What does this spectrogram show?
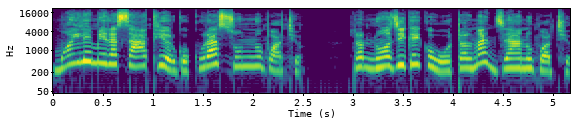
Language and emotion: Nepali, disgusted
